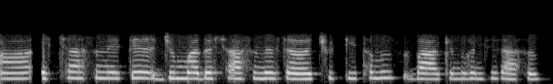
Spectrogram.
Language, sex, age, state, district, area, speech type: Kashmiri, female, 18-30, Jammu and Kashmir, Kulgam, rural, conversation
